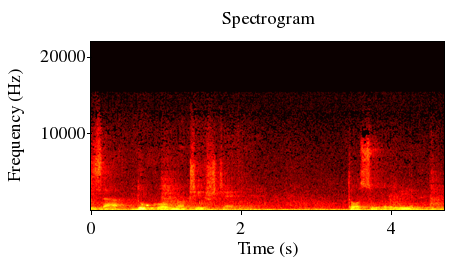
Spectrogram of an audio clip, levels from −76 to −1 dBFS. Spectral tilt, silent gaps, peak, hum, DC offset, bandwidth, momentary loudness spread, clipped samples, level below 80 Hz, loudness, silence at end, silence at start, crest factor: -6 dB/octave; none; -4 dBFS; none; 0.7%; 15.5 kHz; 12 LU; under 0.1%; -28 dBFS; -23 LUFS; 0 s; 0 s; 16 dB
